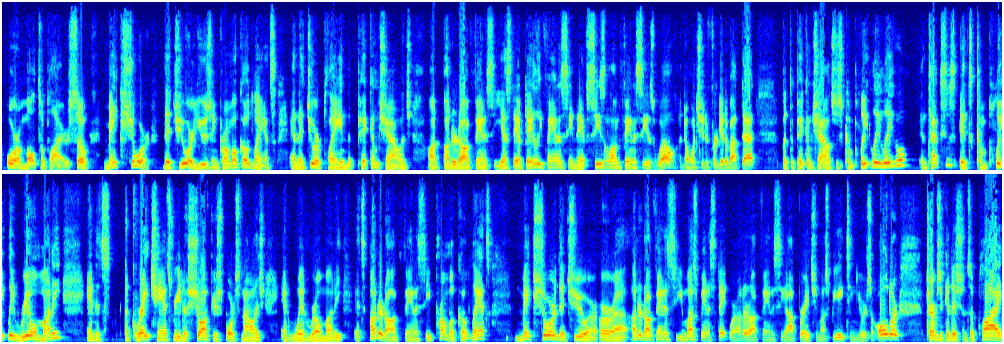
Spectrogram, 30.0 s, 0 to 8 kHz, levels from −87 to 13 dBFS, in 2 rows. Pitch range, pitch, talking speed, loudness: 130-160 Hz, 140 Hz, 220 wpm, -17 LUFS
